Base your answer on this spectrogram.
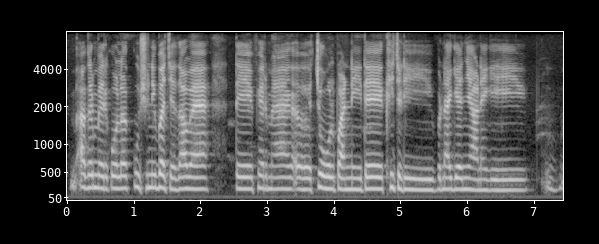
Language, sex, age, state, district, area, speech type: Dogri, female, 45-60, Jammu and Kashmir, Samba, rural, spontaneous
